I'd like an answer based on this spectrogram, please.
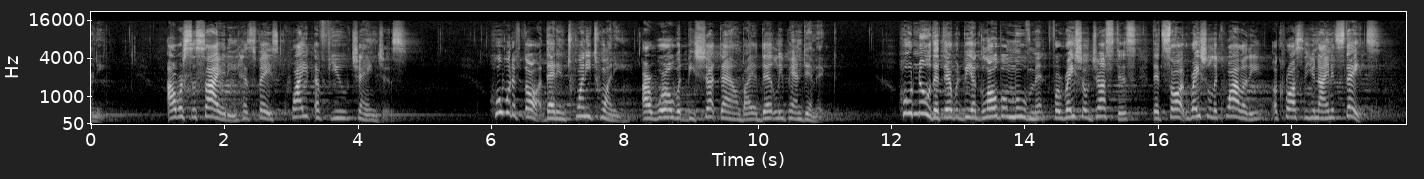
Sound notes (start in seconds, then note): none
